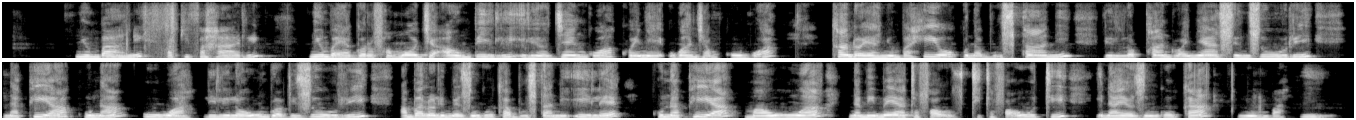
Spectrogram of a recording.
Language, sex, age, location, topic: Swahili, female, 36-49, Nairobi, finance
